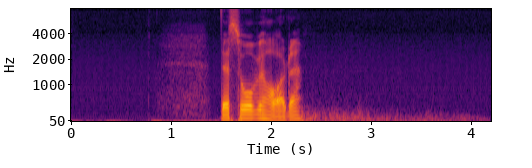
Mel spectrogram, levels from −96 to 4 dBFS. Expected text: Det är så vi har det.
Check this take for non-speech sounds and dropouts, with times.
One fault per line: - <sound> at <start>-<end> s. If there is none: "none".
none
